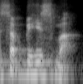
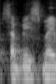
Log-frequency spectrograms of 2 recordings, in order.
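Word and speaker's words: سَبِّحِ اسْمَ: ওখানে কিন্তু আমরা বলছি সাব্বিহিসমা। কিন্তু আসলে তো সাব্বিহ হচ্ছে একটা আদেশ, তারপর হচ্ছে ইসমা। হ্যাঁ, উচ্চারণ করার সময় আমি টানেই বলবো, সাব্বিহিসমাই বলবো, কিন্তু এটা তো আমাদের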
